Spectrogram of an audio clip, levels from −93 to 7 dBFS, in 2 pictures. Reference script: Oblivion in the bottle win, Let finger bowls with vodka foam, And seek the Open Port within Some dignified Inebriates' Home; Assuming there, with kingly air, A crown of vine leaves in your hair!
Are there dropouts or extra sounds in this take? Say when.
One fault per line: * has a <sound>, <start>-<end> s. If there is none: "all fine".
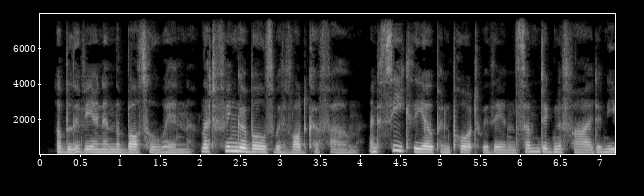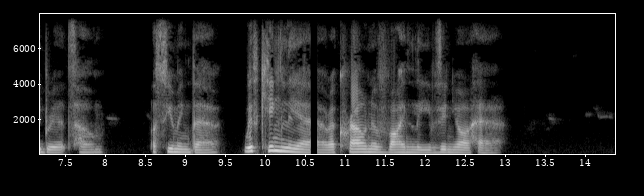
* has a dropout, 10.6-10.7 s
